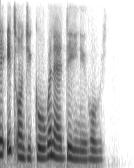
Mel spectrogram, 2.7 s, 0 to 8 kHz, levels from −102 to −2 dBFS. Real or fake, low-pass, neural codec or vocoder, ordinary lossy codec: fake; 7.2 kHz; codec, 16 kHz, about 1 kbps, DyCAST, with the encoder's durations; Opus, 16 kbps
